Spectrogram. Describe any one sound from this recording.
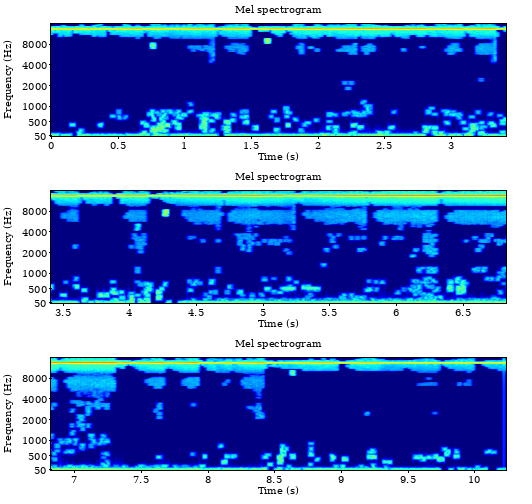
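Cymbals crash and hiss from a drum kit.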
